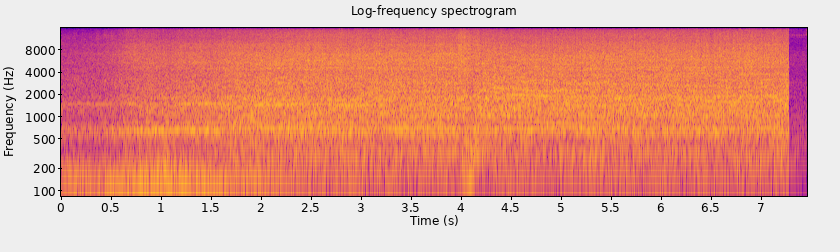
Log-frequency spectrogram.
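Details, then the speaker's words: Junkyard Ford bullnose truck V8 just converted from EFI to carburetor, temporary low-pressure fuel pump, not yet tuned so idle runs a little high; steady, even idle with no misses or knocks once choke is off; normal idle. "I just had it running and seemed to fire up pretty good it's still not tuned so it runs a little high"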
